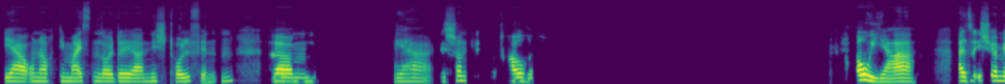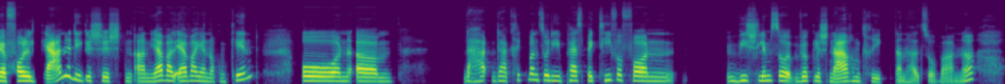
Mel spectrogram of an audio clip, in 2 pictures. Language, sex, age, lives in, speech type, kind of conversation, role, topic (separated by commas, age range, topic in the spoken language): German, female, 35-39, United States, conversation, podcast, guest, Wie beeinflussen alte Familiengeschichten deine Identität heute?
